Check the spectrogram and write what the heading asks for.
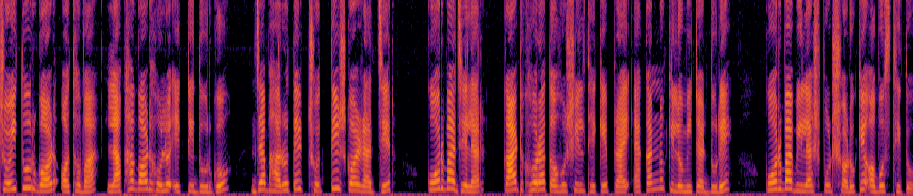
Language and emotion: Bengali, neutral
